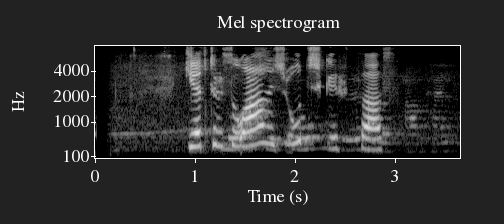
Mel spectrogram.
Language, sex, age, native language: Icelandic, female, 10, Icelandic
